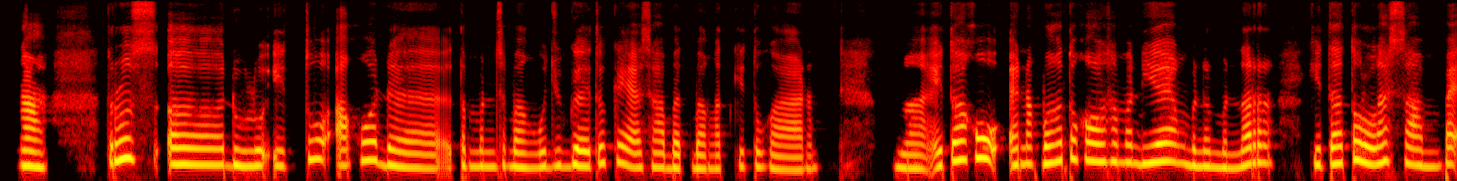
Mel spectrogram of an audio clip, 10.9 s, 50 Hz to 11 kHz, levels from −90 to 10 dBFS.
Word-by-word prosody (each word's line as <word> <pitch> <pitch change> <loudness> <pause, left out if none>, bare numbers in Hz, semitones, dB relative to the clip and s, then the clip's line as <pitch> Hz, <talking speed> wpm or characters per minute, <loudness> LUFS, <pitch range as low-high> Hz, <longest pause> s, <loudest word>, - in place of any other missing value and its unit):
Nah, 245 -1 +5 0.5
terus, 345 +4 +3
eee, 265 -1 +3
dulu 250 -1 +1
itu 245 +5 -6 0.2
aku 255 +4 -2
ada 225 -5 -1
temen 240 -2 -4
sebangku 230 -3 -2
juga 250 0 +3
itu 260 +4 0
kayak 275 -5 -1
sahabat 220 -2 -2
banget 205 0 -3
gitu 235 0 -6
kan. 195 -2 -3 0.7
Nah, 210 -1 -1
itu 250 +6 -1
aku 355 +2 +2 0.2
enak 275 +1 -1
banget 300 +3 +3
tuh 350 - -2
kalau 315 -1 +5
sama 305 -1 -2
dia 310 +3 +4
yang 290 - -5
bener-bener, 240 +2 0 0.4
kita 265 +1 +1
tuh 340 - +5
les 305 +3 +1
sampai 260 0 -1
255 Hz, 170 wpm, -24 LUFS, 230-280 Hz, 0.7 s, Nah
